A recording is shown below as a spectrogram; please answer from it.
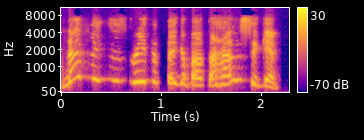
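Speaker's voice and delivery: squeaky, high-pitched mock hysterics; hysterical with laughter. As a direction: imitate producers barely holding it together, very high. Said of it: "they're just hysterical".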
